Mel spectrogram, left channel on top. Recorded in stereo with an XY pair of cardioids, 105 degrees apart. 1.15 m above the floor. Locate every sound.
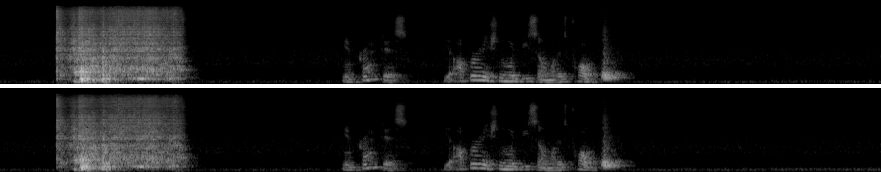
0.6 s a splash: 30° left, 0.8 m
3.4 s a man speaking: 5° left, 0.7 m
6.0 s a whoosh: 5° right, 0.5 m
